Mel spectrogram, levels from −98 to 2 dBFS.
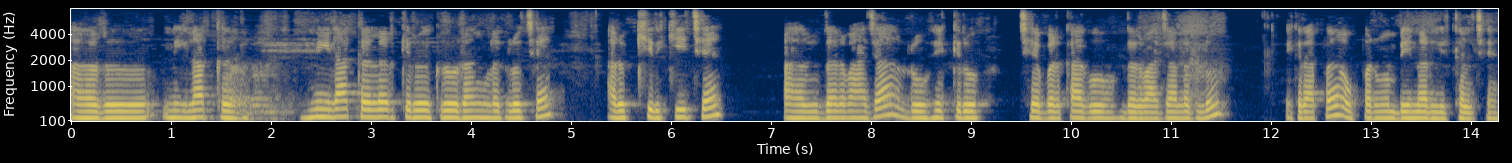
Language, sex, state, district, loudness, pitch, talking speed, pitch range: Angika, female, Bihar, Bhagalpur, -16 LUFS, 175 Hz, 130 wpm, 170-190 Hz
